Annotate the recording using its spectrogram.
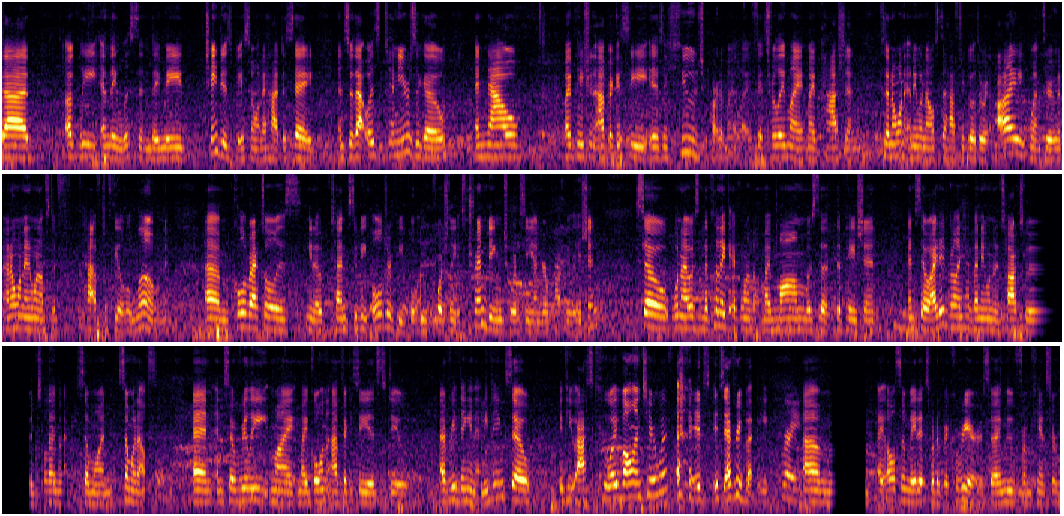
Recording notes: live interview from the 2023 American Society of Clinical Oncology (ASCO) Annual Meeting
